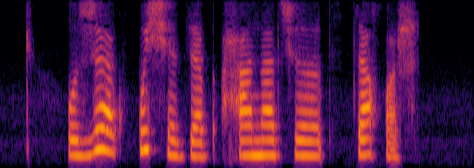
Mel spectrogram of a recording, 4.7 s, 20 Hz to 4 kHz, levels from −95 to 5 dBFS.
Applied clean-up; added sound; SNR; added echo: none; none; none; none.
